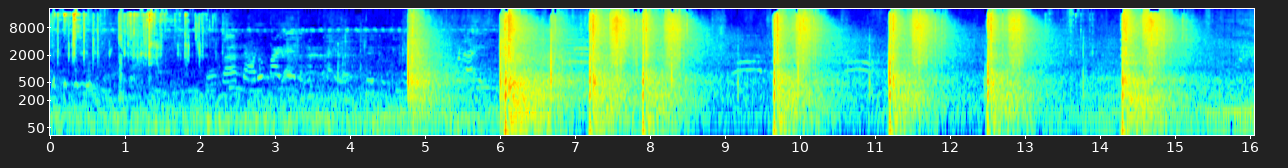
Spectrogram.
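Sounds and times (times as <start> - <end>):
fireworks bangs: 4.8 - 15.8.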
